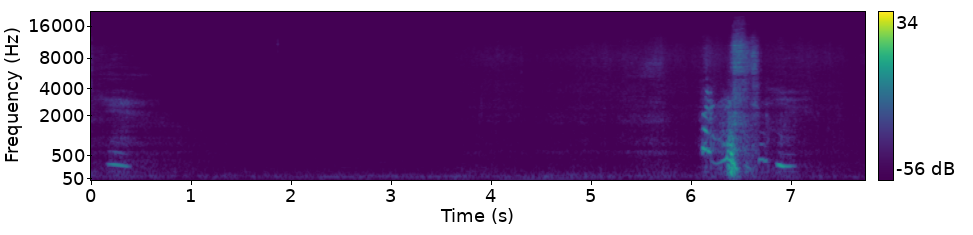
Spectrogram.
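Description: A quiet pause, then a sharp forceful sneeze with a catch of breath before it and a short after-sound.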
